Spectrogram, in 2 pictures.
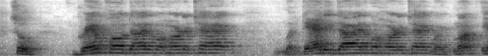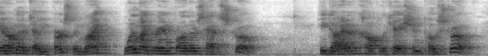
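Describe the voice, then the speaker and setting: Over noticeable background noise and audible room echo, a man with a high-pitched voice speaks at a moderate pace with ordinary pitch variation. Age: 60s. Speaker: chiropractor. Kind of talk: live webinar talk. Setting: live webinar.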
